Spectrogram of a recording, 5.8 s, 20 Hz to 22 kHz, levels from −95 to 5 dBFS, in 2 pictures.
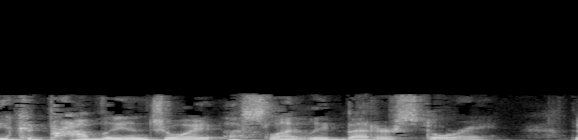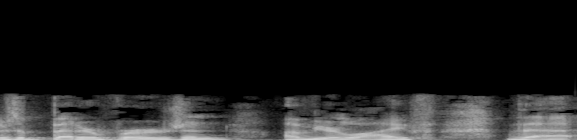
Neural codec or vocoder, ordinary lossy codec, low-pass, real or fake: vocoder, 44.1 kHz, 80 mel bands, Vocos; MP3, 32 kbps; 7.2 kHz; fake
